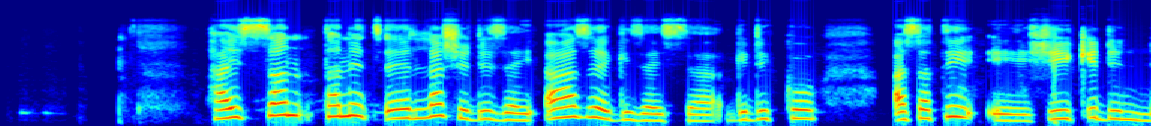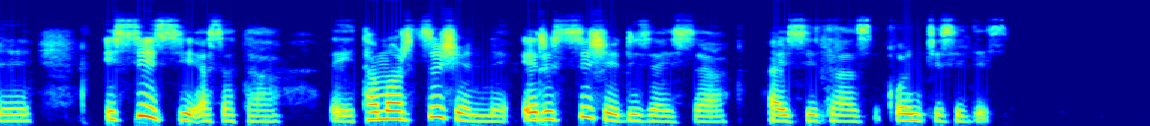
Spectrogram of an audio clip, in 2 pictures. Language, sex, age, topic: Gamo, female, 25-35, government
